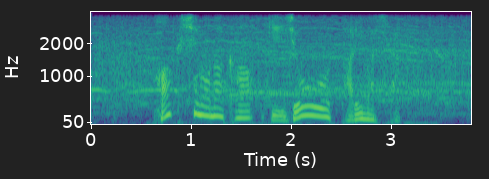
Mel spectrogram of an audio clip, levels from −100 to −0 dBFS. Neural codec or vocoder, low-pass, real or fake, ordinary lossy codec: none; 3.6 kHz; real; none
